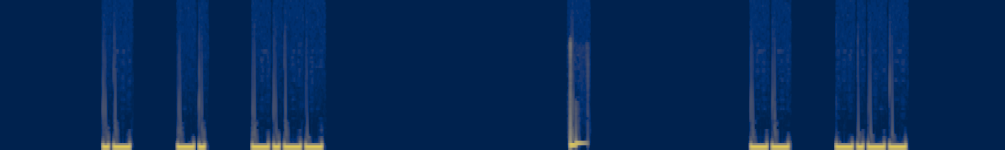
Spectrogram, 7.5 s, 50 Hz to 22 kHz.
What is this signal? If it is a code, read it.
Morse code, heard as a keyed tone, about 30 wpm, spaced as for 17 wpm, 700 Hz. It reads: ANY MY
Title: 3x Character Spacing - Top 200 Words - 30wpm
